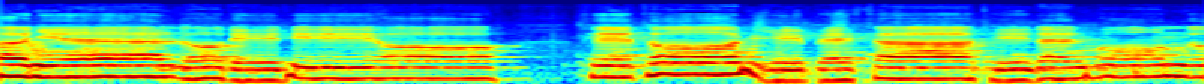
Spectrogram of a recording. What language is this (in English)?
Italian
